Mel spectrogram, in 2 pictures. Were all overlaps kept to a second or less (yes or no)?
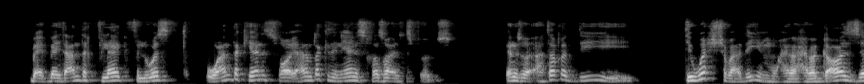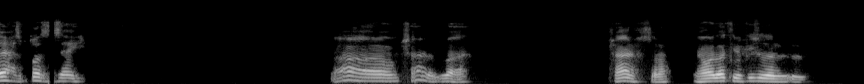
yes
